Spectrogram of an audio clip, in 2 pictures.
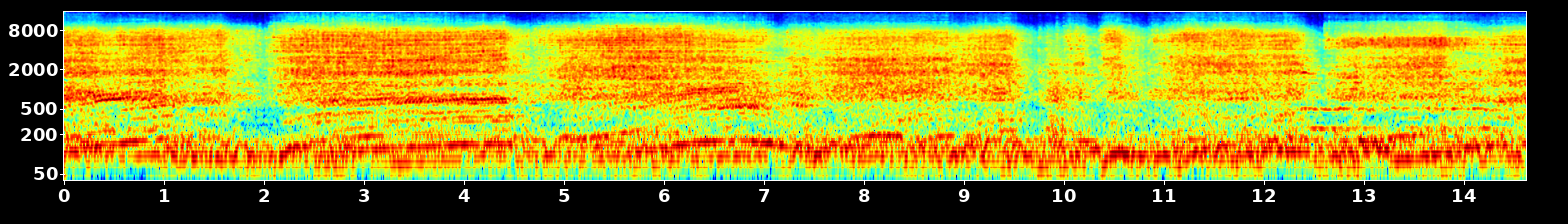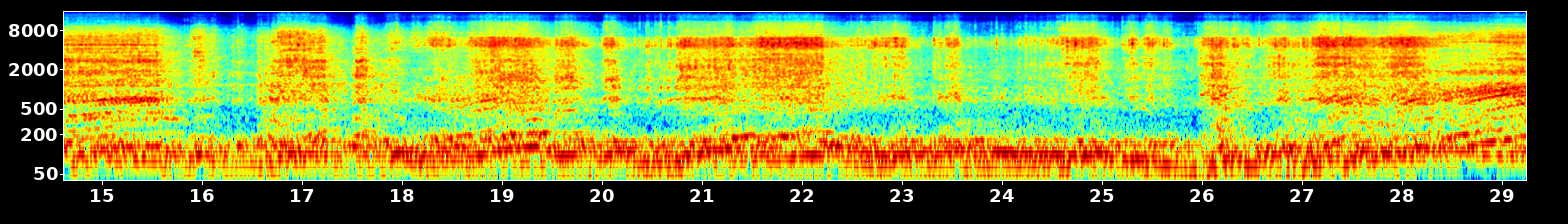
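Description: Several demolition derby cars' engines running and revving hard, the pitch rising and falling again and again, with sharp bangs here and there from cars colliding.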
